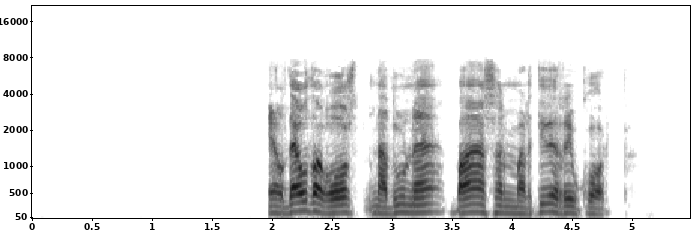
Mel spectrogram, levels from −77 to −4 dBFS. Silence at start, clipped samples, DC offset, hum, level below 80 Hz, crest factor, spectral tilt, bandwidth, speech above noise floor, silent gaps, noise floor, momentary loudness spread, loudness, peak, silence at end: 1.95 s; under 0.1%; under 0.1%; none; -62 dBFS; 20 dB; -5 dB/octave; 8 kHz; 67 dB; none; -86 dBFS; 11 LU; -19 LUFS; -2 dBFS; 0.75 s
